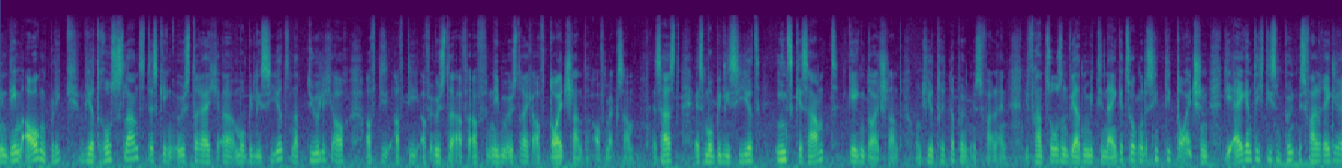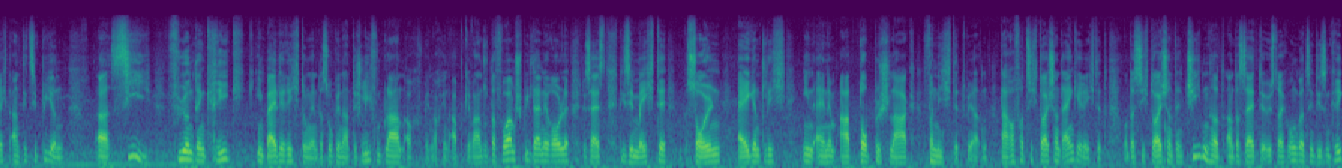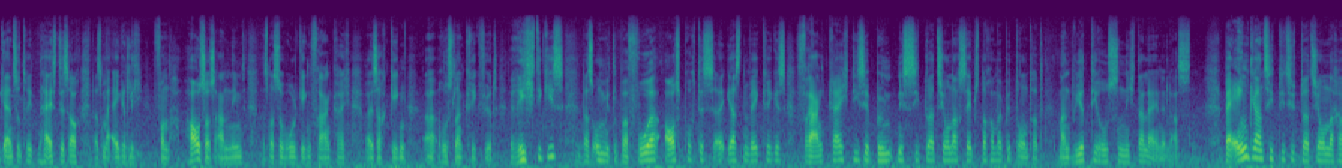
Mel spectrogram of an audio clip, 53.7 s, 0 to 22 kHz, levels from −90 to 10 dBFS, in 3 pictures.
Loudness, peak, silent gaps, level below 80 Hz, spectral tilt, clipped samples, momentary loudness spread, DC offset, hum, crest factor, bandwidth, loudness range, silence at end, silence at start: -23 LUFS; 0 dBFS; none; -46 dBFS; -4.5 dB/octave; under 0.1%; 12 LU; under 0.1%; none; 22 dB; 15.5 kHz; 5 LU; 0 s; 0 s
